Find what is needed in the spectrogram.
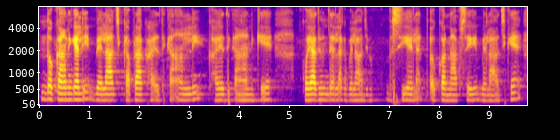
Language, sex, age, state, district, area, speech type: Maithili, female, 18-30, Bihar, Samastipur, rural, spontaneous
